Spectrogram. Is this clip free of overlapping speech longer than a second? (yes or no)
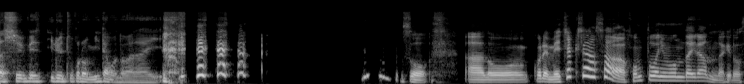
yes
